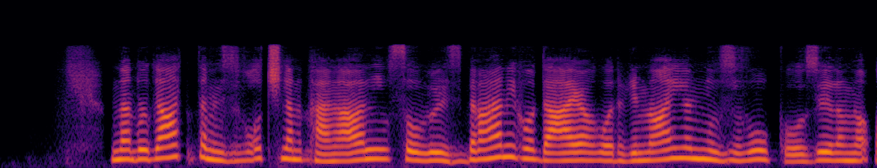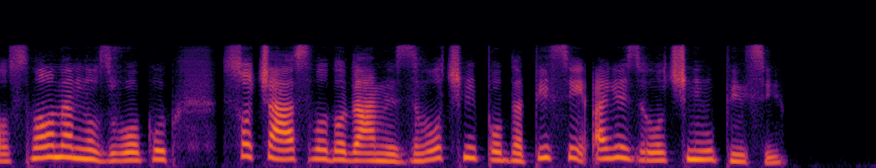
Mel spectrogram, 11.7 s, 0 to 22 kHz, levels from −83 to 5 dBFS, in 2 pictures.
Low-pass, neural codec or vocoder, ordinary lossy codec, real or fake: 7.2 kHz; codec, 16 kHz, 0.5 kbps, FreqCodec, larger model; MP3, 64 kbps; fake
